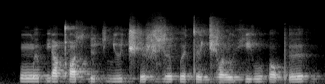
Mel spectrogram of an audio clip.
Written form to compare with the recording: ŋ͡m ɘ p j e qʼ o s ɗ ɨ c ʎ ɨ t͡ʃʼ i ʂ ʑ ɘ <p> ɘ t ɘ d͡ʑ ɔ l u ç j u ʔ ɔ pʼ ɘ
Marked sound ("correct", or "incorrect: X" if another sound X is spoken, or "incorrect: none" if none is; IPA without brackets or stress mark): correct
